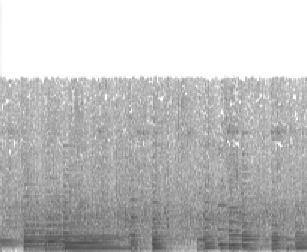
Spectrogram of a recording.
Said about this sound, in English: I want you all to come down and welcome these ministers and thank these ministers for the word that they have delivered this day. Let's give the ministers a hand clap.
